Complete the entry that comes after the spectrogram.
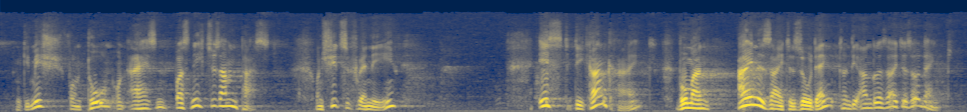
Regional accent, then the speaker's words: England, United Kingdom; German is a second language

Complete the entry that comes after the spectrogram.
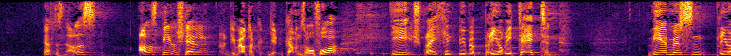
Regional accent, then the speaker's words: Switzerland; also, ich rede jetzt als Schweizer

